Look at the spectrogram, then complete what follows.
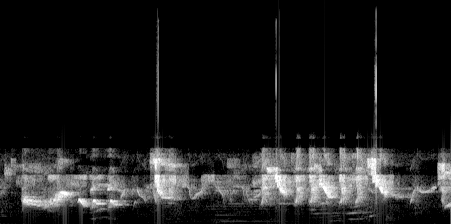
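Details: Oriental magpie-robin (kacer poci, Java) pours out warbling, slurred whistles that wander up and down, followed by a louder run of harsh, rapid high chatter; a faint low hum lies underneath.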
